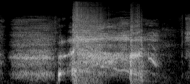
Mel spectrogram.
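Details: Adult man, ill and still coughing a week after a cough began, gives two harsh, noisy cough bursts in a small room during a live stream.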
